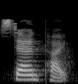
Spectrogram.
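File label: "standpipe", English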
